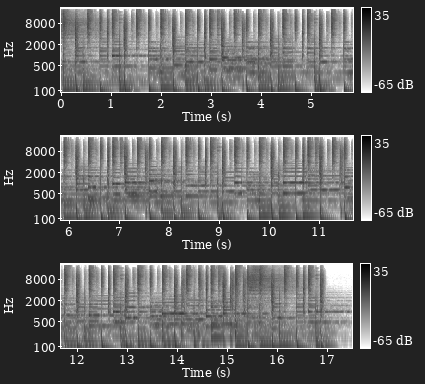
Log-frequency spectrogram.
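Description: Groovy synth melody played over chords and a bassline, a loud, dense and steady rhythmic loop with punchy repeating hits, with no voices.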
